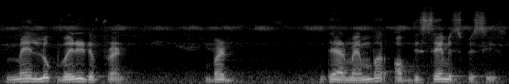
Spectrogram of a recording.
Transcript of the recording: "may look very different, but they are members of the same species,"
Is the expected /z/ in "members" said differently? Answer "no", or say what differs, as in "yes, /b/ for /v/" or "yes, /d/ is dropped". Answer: yes, /z/ is dropped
